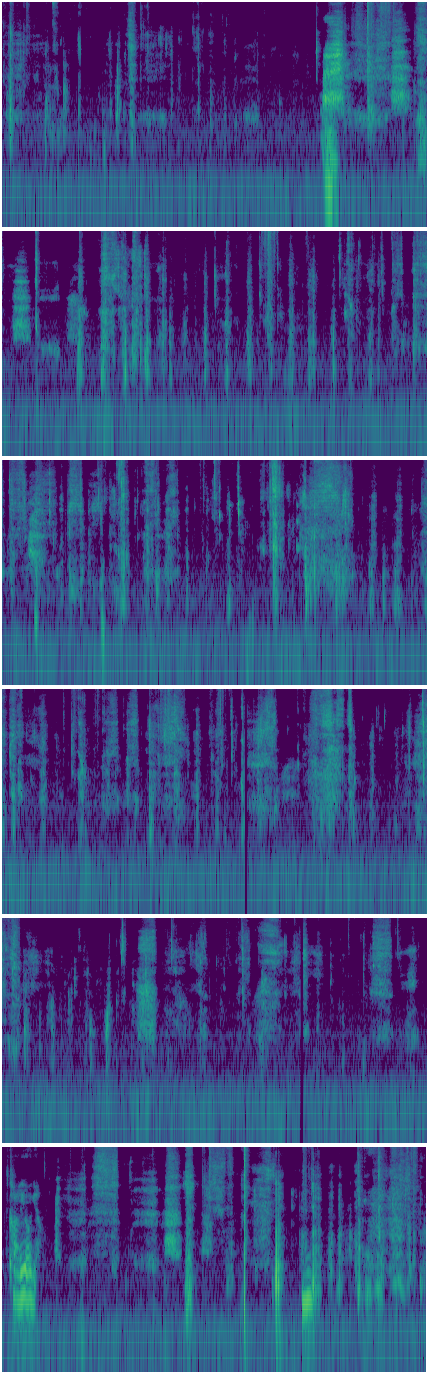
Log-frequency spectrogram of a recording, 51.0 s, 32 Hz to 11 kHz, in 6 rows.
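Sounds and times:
wet chewing: 7.0s - 42.6s, 43.3s - 50.9s.

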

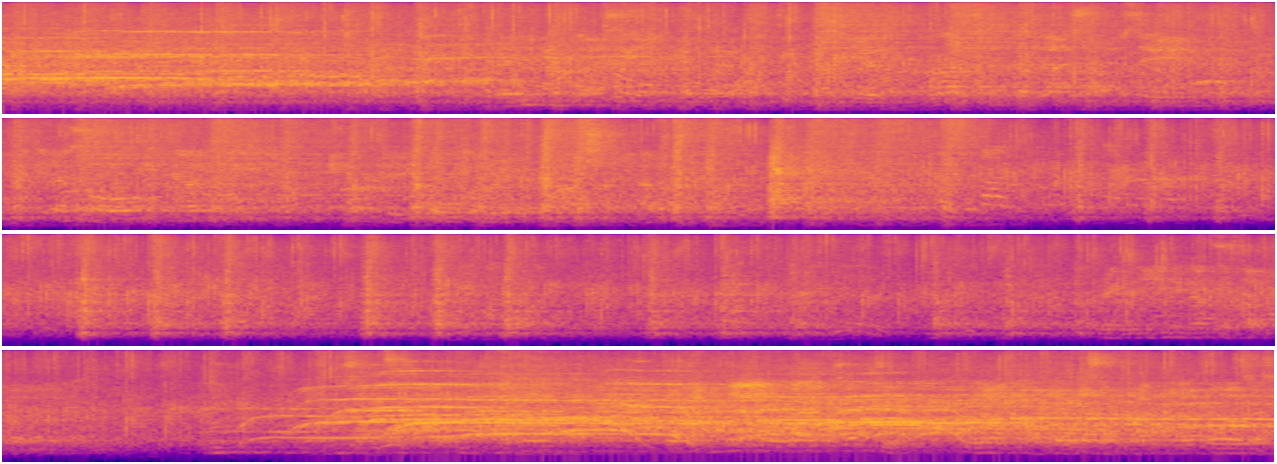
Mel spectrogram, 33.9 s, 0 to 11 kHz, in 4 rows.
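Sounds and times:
audience applauding in a hall: 0.0s - 33.9s
voices: 2.8s - 14.0s.

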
